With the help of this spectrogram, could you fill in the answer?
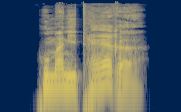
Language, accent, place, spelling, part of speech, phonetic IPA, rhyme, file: German, Germany, Berlin, humanitäre, adjective, [humaniˈtɛːʁə], -ɛːʁə, De-humanitäre.ogg
- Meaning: inflection of humanitär: 1. strong/mixed nominative/accusative feminine singular 2. strong nominative/accusative plural 3. weak nominative all-gender singular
